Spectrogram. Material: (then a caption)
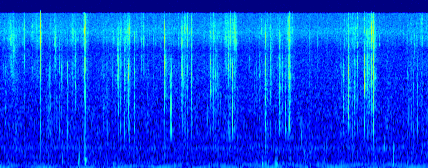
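Plastic film. Fingertips and long nails press, scratch and crinkle the plastic wrapper of a small, full, pink plastic-film pocket tissue pack. Sharp, bright crackles and crinkles come in irregular bursts over a quiet, steady low hum, each snap dying away almost instantly.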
